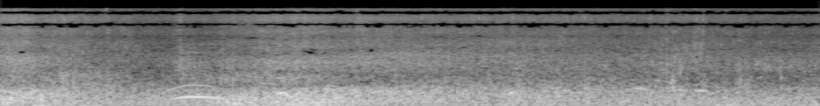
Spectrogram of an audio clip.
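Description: Small waves washing up the shore and swirling around bare feet at the water's edge, a steady rush of surf.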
